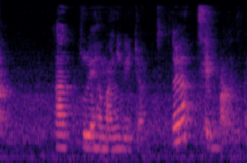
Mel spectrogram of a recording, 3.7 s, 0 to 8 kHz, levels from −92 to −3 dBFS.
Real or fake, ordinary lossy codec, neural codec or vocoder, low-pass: fake; none; vocoder, 44.1 kHz, 128 mel bands, Pupu-Vocoder; 7.2 kHz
